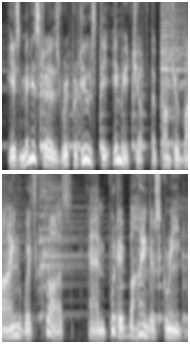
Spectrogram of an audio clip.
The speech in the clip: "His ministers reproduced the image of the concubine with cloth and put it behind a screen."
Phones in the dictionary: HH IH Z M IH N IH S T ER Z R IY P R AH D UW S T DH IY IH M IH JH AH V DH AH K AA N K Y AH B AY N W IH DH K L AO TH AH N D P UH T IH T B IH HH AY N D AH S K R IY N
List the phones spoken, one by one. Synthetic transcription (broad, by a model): HH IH Z M IH N IH S T ER Z R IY P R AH D UW S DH IY IH M IH JH AH V DH AH K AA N K Y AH B AY N W IH DH K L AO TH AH N P UH T IH T B IH HH AY N D AH S K R IY N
